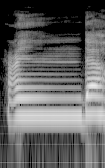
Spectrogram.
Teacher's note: کلمت عندہ میں نون ساکن ہے پھر حرف الدال ہے. دال حروف الاخفاء میں سے ہے تو ہم یہ حکم کو غنہ کے ساتھ ادا کریں گے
